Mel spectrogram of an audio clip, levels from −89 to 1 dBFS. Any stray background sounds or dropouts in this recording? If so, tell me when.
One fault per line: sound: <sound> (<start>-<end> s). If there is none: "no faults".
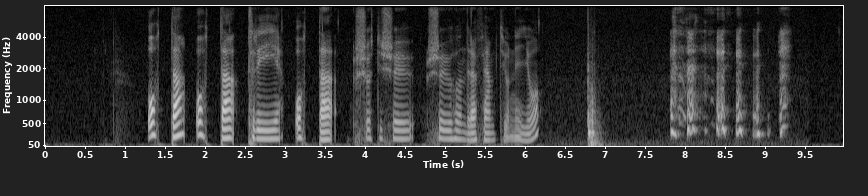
sound: thud (6.8-7.2 s)
sound: laugh (7.8-9.4 s)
